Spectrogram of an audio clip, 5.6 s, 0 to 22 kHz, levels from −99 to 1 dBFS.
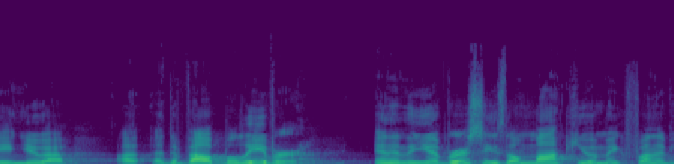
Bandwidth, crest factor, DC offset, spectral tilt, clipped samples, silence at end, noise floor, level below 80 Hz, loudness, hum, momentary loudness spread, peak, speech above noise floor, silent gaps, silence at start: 13.5 kHz; 20 dB; under 0.1%; -6 dB/octave; under 0.1%; 0 s; -70 dBFS; -84 dBFS; -41 LUFS; none; 11 LU; -22 dBFS; 30 dB; none; 0 s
